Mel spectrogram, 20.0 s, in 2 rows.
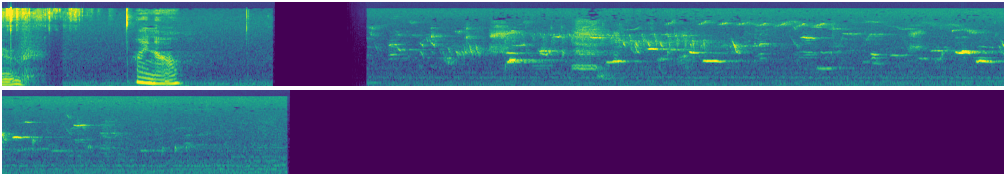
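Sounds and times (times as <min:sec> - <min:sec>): faint steady background hum: 0:00.0 - 0:02.7, 0:03.7 - 0:12.9
birds chirping and singing: 0:03.7 - 0:12.8.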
